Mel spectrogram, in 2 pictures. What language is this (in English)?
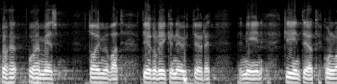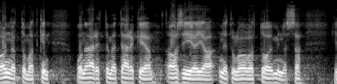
Finnish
